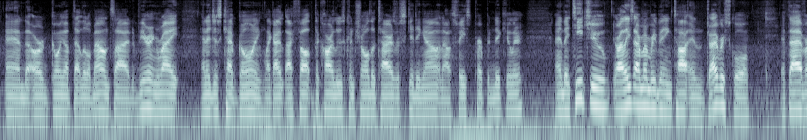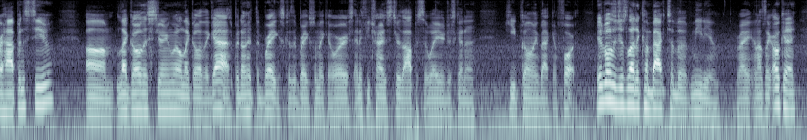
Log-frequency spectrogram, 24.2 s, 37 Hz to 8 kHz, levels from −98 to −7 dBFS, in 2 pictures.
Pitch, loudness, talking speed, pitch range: 105 Hz, -24 LUFS, 275 wpm, 95-115 Hz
